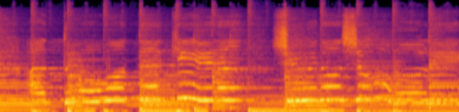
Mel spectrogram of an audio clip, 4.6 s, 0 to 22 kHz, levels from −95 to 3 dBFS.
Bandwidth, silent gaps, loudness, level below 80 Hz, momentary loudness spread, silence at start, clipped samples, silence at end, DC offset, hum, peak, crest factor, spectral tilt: over 20 kHz; none; -10 LUFS; -20 dBFS; 5 LU; 0 s; 0.3%; 0 s; under 0.1%; none; 0 dBFS; 10 dB; -5.5 dB/octave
